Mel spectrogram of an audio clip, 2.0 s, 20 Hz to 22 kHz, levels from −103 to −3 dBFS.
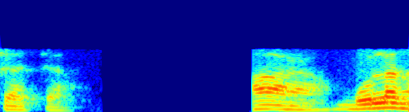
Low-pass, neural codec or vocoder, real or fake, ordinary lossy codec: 3.6 kHz; none; real; none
